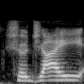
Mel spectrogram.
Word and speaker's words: Shojai: Yeah, she's very happily married to a man with a tricky last name to pronounce. Shojai, and, it's coming up on 34 years.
